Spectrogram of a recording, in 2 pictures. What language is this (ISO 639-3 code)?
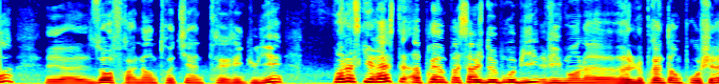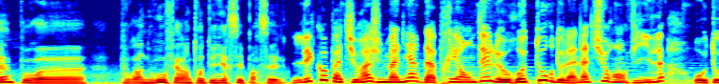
fra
